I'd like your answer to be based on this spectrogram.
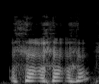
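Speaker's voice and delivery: short, light run of chuckles; amused chuckle. Real, not acted. Host amused by a robber's Ferrari blunder, amused chuckle. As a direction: chuckle softly to yourself.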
